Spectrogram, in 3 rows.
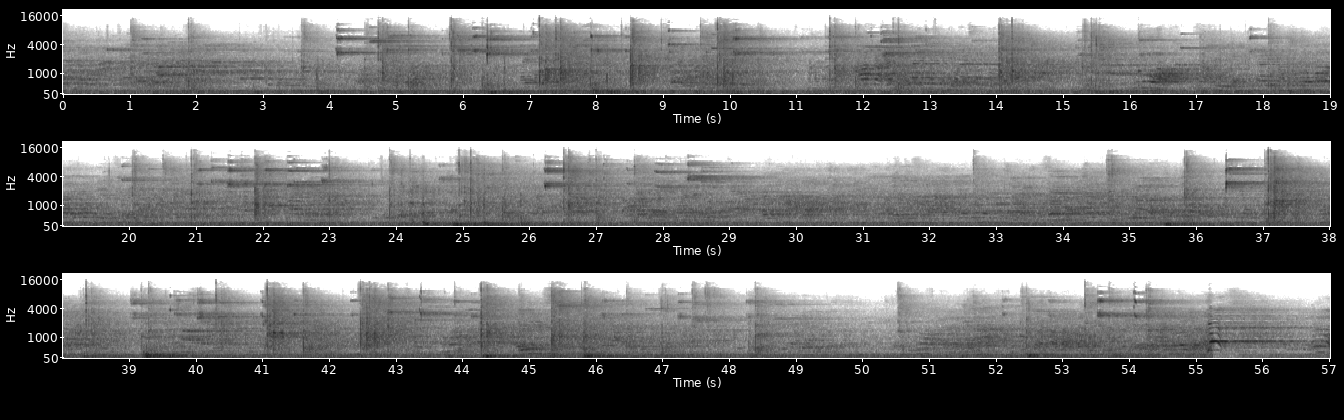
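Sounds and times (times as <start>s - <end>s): shoes squeaking on wooden court: 0.6s - 1.4s, 3.5s - 13.0s, 15.2s - 18.4s, 19.8s - 29.0s, 36.4s - 37.5s, 38.3s - 44.7s, 45.3s - 49.1s, 52.0s - 54.7s
rackets striking shuttlecock: 3.6s - 10.4s.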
